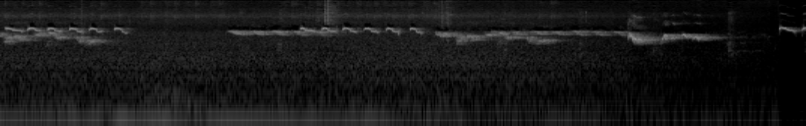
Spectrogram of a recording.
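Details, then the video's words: Orange-headed thrush used as a lure bird, mixed with a female's call meant to provoke males into fighting song; rich whistled phrases with rapid rippling trills and downslurred notes, in bursts separated by short pauses, over steady background hiss. "Chim Quế lâm mồi, hót đấu cực hay. kèm tiếng quế lâm mái, kích trống hót đấu hay."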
